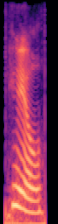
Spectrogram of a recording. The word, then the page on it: hell: American English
